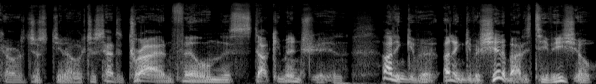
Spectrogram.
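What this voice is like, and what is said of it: Bad impression of a man's voice. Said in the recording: “that was the worst impression.”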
